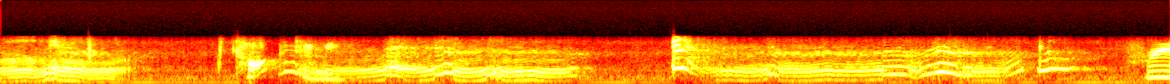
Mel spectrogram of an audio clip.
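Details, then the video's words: Abbie the Chihuahua keeps 'talking' indoors, upset that her Yorkie brother grabbed her toy; drawn-out warbling whines and grumbling moans in several long phrases, broken by a brief yelp, over a faint constant hum. "Abbie the Chihuahua Talking and Complaining...AGAIN!"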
